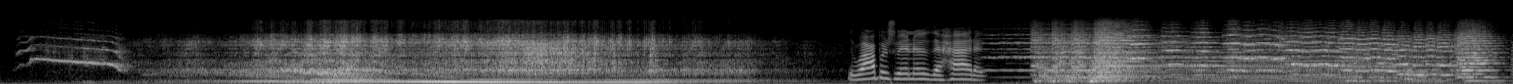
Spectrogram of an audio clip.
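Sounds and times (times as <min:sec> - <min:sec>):
high descending whistle of airplane dive-bombing effect: 0:00.1 - 0:06.4, 0:09.9 - 0:15.1
airplane propeller roar and rumbling engine drone: 0:00.7 - 0:08.5, 0:09.9 - 0:15.1
speech: 0:08.6 - 0:10.0.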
